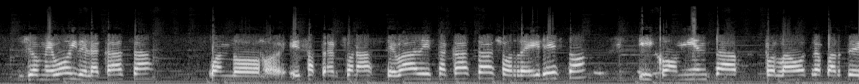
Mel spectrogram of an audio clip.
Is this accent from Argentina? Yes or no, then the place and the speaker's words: yes; Córdoba, Argentina; Sí, yo soy de Córdoba capital, viajé esta mañana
